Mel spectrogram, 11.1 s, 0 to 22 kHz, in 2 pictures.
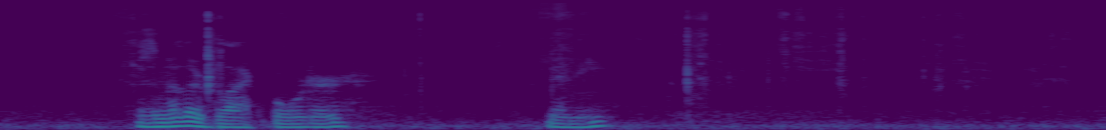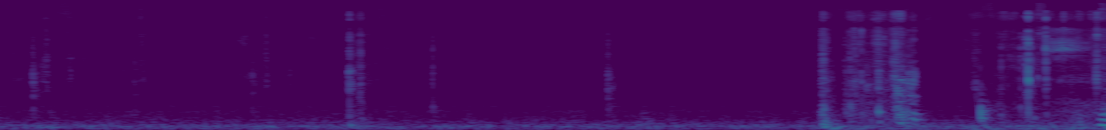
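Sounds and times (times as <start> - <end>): cards rustling and ticking: 0.5 - 7.8, 8.6 - 11.0.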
